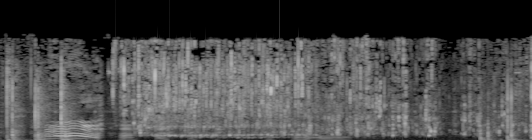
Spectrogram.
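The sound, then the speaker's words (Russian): Water pours steadily into a bowl for Altai outside a monastery, a splashy stream with a faint rising tone as it fills, while a voice makes brief sounds at the start and over the pour. “Фух, надо Алтаю воды налить.”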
